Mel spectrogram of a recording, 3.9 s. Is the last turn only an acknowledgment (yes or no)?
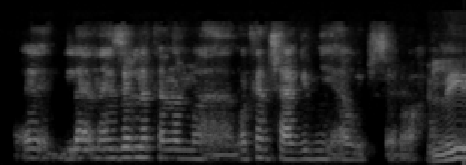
no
